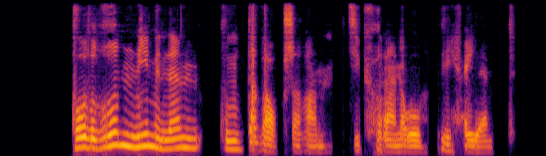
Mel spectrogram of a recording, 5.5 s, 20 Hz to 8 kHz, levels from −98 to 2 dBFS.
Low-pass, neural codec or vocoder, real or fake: 7.2 kHz; codec, 16 kHz in and 24 kHz out, 1.1 kbps, FireRedTTS-2 codec; fake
